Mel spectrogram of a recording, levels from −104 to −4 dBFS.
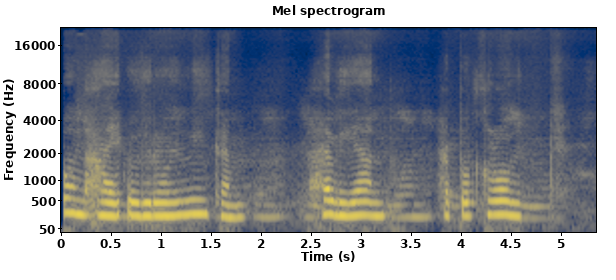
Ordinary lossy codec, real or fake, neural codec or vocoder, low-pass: none; fake; codec, 44.1 kHz, 2.6 kbps, DAC; none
